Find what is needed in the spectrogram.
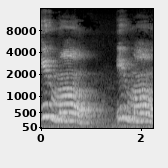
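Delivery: इरमाओ ending in a nasal ao glide; nasal irmão. Shown as a demonstration. Teacher modelling a nasal इरमाओ for students. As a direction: let the ao of इरमाओ ring through the nose. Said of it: "again nasal sound".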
